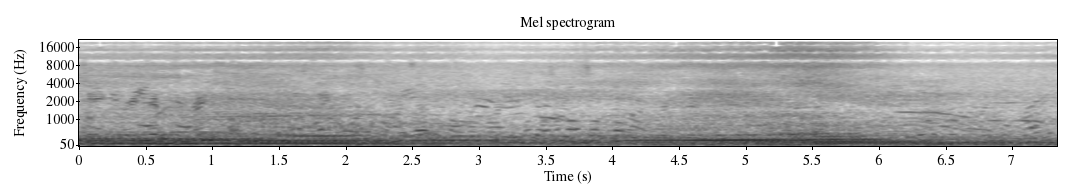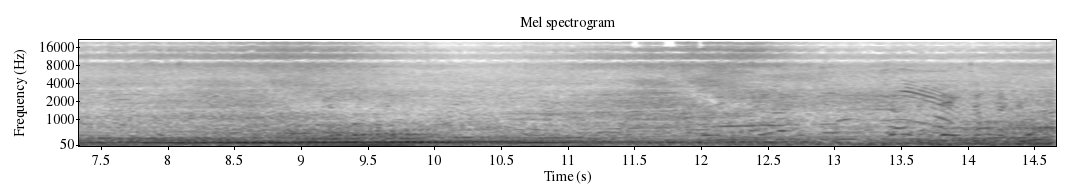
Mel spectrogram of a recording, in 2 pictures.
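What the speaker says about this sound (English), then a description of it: "BMW CSL racing car next in line." A vintage BMW CSL racing car rumbles past in a race car parade at Lime Rock in 2019, its engine a steady, loud drone that swells and eases while an announcer talks over it.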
